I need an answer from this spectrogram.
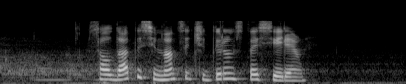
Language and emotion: Russian, neutral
